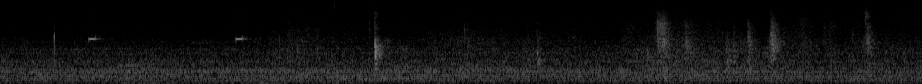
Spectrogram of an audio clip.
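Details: Nd:YAG tattoo-removal laser machine with carbon peel, test-fired at maximum frequency in a test run: faint clicks and short beeps at an uneven rate over room noise.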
